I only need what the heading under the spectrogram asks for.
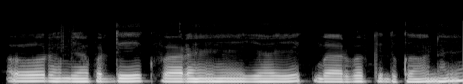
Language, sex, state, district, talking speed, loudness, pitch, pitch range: Hindi, male, Delhi, New Delhi, 180 wpm, -12 LUFS, 135 Hz, 130-140 Hz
